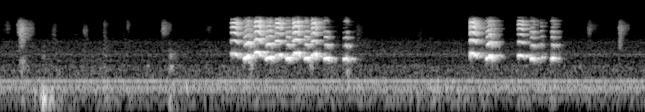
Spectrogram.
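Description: A plush cat toy's sound chip chirping: a quick run of high, evenly pulsed chirps lasting about a second, then two shorter runs near the end.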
